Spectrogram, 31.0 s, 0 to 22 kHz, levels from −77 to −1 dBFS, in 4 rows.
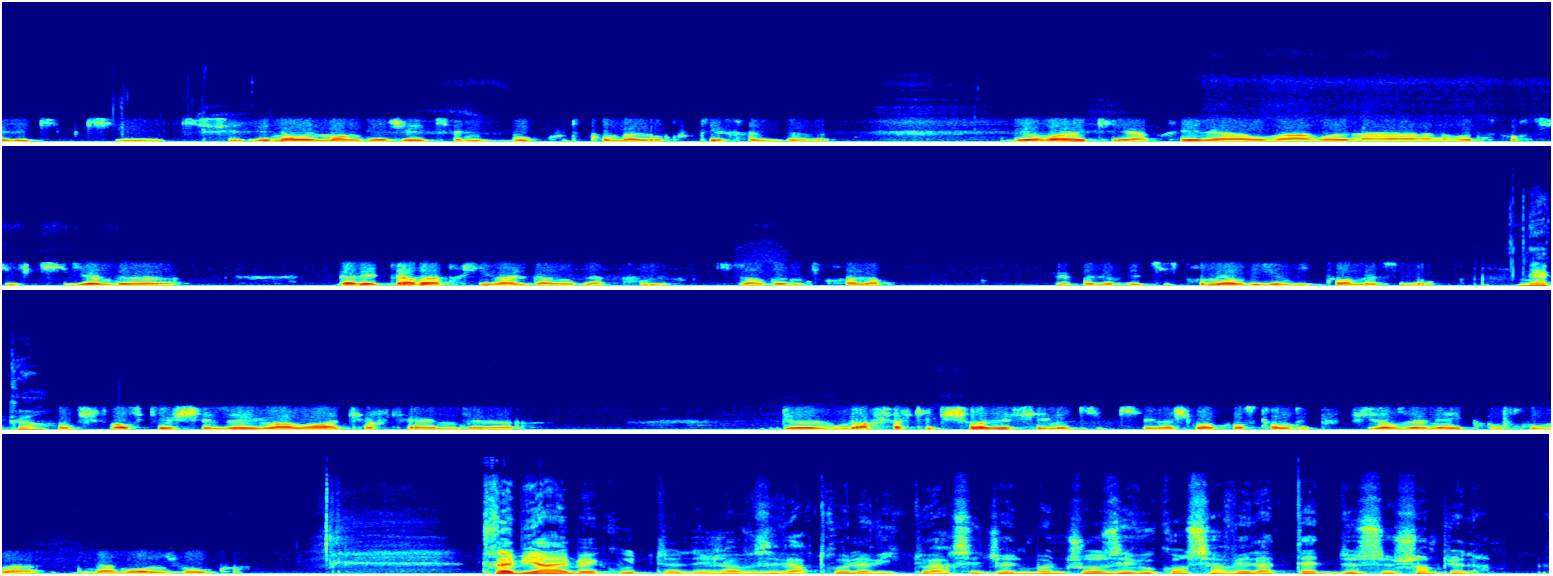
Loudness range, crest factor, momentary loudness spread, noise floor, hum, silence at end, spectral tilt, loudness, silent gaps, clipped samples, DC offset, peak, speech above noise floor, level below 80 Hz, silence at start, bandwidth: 5 LU; 22 dB; 15 LU; -61 dBFS; none; 0.3 s; -6 dB/octave; -22 LUFS; none; under 0.1%; 2%; 0 dBFS; 40 dB; -58 dBFS; 0 s; 15 kHz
